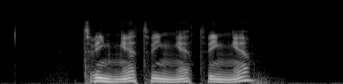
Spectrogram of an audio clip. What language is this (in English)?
Norwegian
